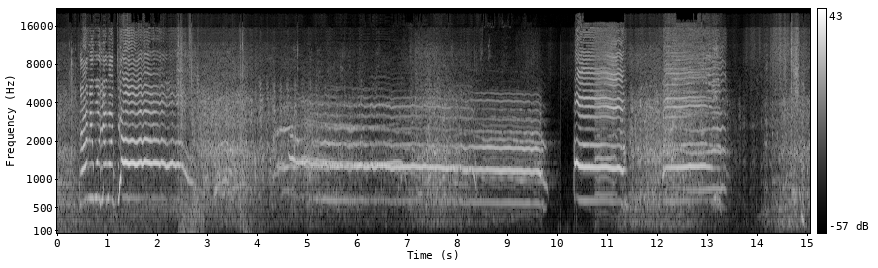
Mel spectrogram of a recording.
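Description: People scream loudly in fright in a supposedly haunted room, long shrill wailing cries overlapping and breaking off, with excited voices and laughter between them.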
